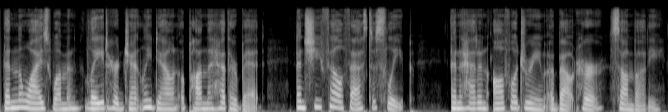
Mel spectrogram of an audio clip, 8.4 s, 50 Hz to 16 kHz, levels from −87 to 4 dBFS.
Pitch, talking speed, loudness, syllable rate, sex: 180 Hz, 180 wpm, -18 LUFS, 4.9 syllables/s, female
